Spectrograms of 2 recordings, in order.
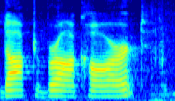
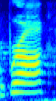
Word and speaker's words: Brockhart: Welcome to the dental office of Dr. Brockhart. More welcoming. 2 syllables in heart. Sing it with me. Dr. Brockhart. You see, it goes up and then down.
